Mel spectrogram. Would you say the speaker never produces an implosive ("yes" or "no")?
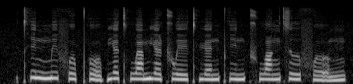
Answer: yes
